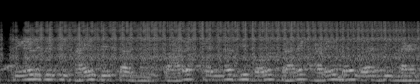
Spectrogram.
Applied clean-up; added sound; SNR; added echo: none; Coin (dropping); 3 dB; reverberation time 2.6 s.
